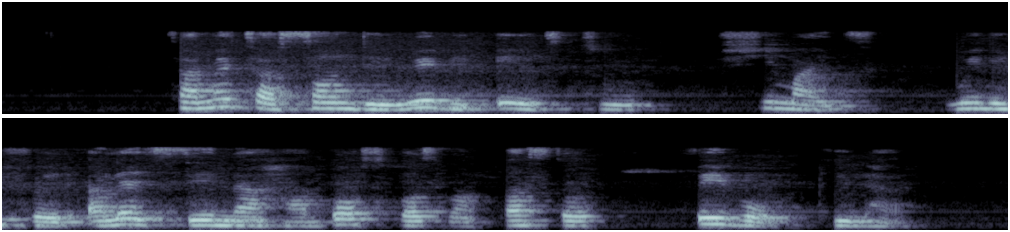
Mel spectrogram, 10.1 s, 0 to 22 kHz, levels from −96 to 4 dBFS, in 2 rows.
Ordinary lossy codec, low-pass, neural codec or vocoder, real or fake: none; 7.2 kHz; none; real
